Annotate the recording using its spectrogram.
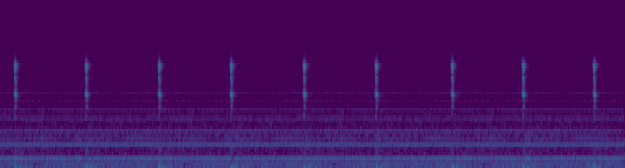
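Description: A turn signal ticks at an even pace.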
